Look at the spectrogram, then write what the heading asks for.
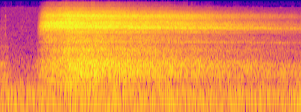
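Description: A long, steady breath during a yoga back-bend sequence rises sharply and then slowly fades, a breathy hiss heard up close with no one talking.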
